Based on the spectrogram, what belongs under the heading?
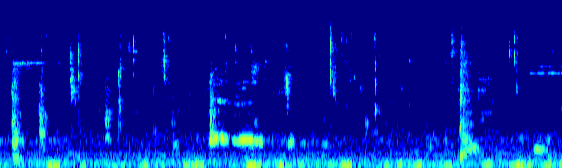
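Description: Faint, close mouth sounds of a person chewing sticky rice and chicken curry: irregular small wet clicks and lip smacks, with a short low hum near the middle.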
